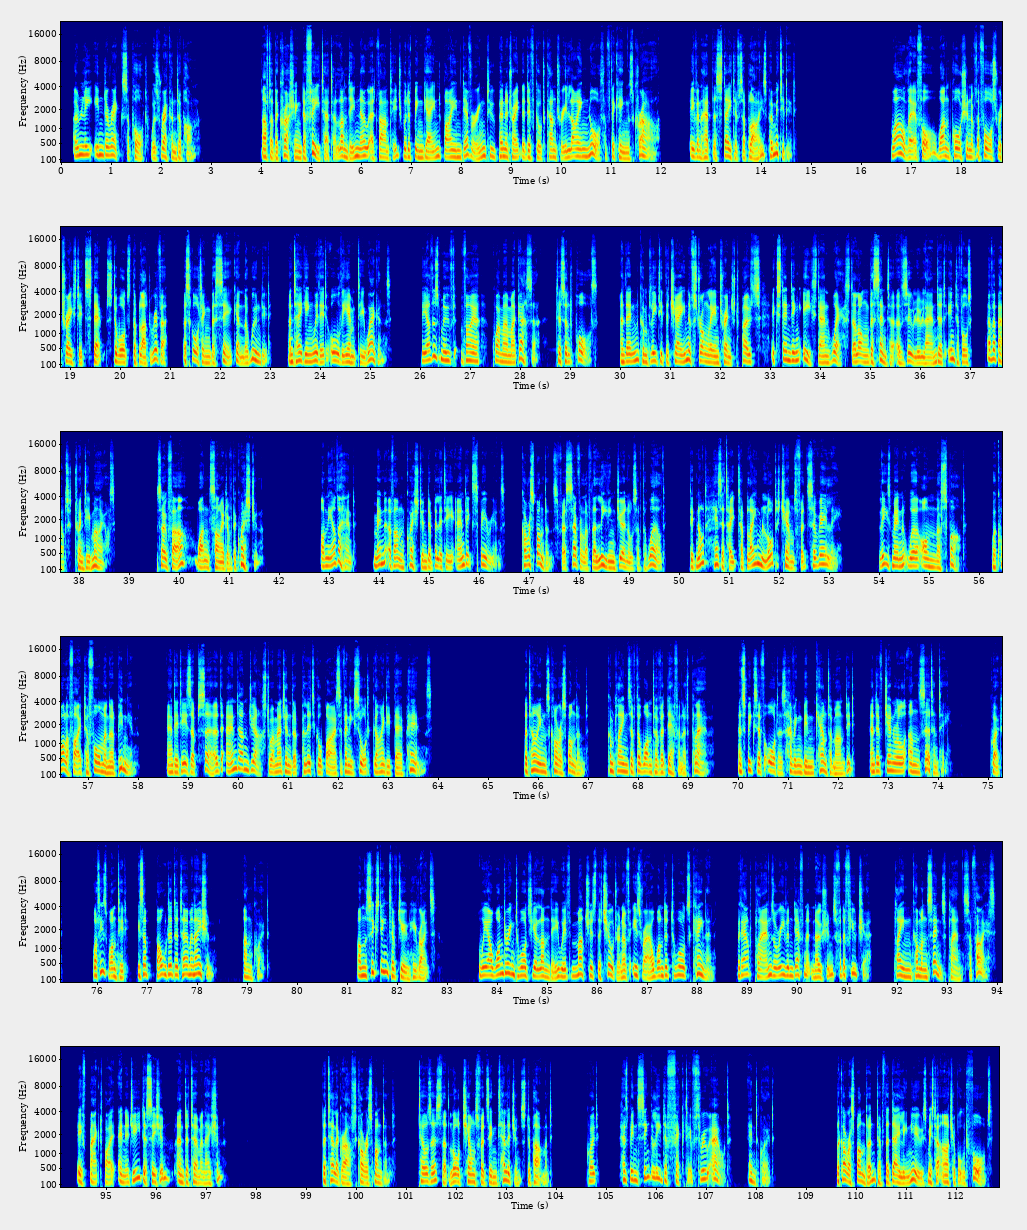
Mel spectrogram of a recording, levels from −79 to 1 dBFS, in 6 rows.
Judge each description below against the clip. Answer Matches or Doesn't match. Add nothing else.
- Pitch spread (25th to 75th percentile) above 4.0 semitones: Matches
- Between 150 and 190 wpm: Doesn't match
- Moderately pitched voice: Matches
